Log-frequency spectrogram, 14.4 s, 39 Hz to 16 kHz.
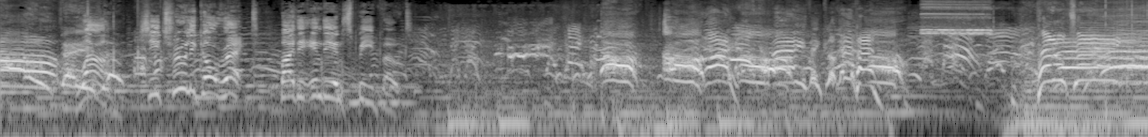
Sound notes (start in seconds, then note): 5.3 kids yelling; 7.7 JJ screaming; 11.4 whistle blows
